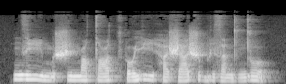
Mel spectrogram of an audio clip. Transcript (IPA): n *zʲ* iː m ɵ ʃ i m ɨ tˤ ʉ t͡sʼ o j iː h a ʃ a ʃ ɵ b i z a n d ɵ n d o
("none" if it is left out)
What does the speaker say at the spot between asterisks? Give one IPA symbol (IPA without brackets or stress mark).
z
